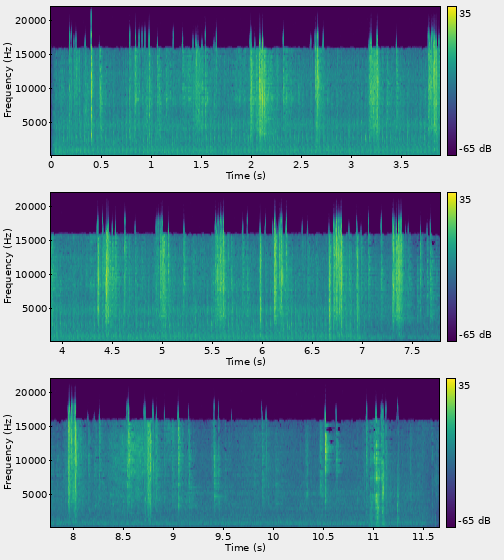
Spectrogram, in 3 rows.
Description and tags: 05 - Rewind and turning off projector
Rewind and turning off 16mm projector - Brand: Eiki
Rebobinado y apagado de proyector de 16mm - Marca: Eiki
projector, field-recording, 16mm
